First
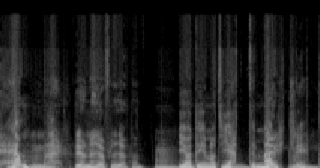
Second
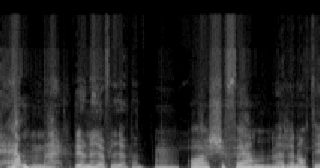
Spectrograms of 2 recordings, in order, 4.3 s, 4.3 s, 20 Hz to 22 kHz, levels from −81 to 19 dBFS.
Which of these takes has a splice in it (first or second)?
second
